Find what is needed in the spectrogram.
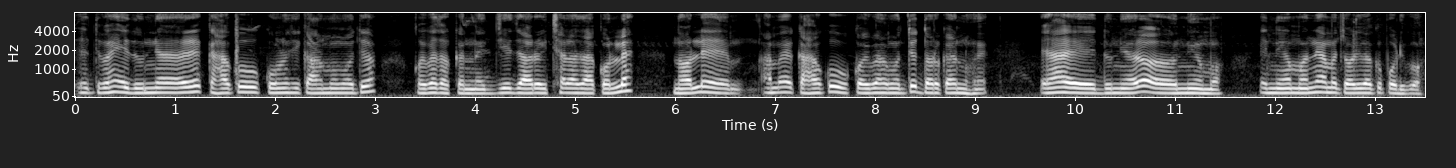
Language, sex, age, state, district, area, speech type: Odia, male, 18-30, Odisha, Ganjam, rural, spontaneous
